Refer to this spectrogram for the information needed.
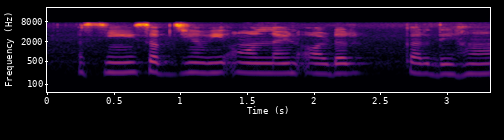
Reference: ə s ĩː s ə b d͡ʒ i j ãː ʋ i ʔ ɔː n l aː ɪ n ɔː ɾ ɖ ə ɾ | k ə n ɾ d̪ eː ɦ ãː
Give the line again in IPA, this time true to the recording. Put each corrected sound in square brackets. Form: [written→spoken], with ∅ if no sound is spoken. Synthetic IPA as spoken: ə s ĩː s ə b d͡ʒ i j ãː ʋ [i→iː] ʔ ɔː n l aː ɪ n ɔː ɾ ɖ ə ɾ | k ə [n→∅] ɾ d̪ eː ɦ ãː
